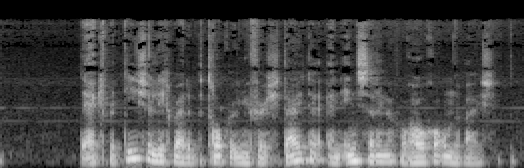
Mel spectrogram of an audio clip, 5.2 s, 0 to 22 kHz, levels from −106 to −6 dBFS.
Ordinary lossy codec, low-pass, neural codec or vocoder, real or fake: MP3, 64 kbps; 14.4 kHz; none; real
